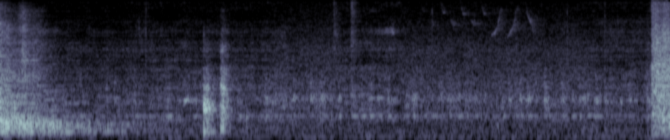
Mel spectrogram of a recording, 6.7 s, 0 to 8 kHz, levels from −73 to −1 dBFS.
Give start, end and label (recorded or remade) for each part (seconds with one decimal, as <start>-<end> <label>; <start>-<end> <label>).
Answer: 0.0-2.8 remade; 2.8-3.4 recorded; 3.4-4.0 remade; 4.0-5.8 recorded; 5.8-6.7 remade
